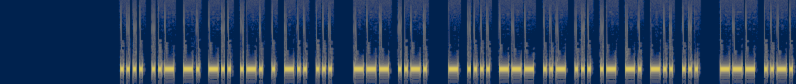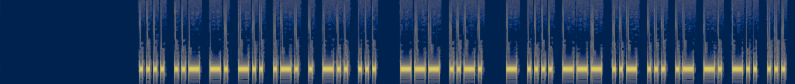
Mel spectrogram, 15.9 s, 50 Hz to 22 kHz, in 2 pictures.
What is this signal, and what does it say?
Morse code, heard as a keyed tone, about 33 wpm, 700 Hz. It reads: HUNDREDS OF THOUSANDS OF HUNDREDS OF THOUSANDS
